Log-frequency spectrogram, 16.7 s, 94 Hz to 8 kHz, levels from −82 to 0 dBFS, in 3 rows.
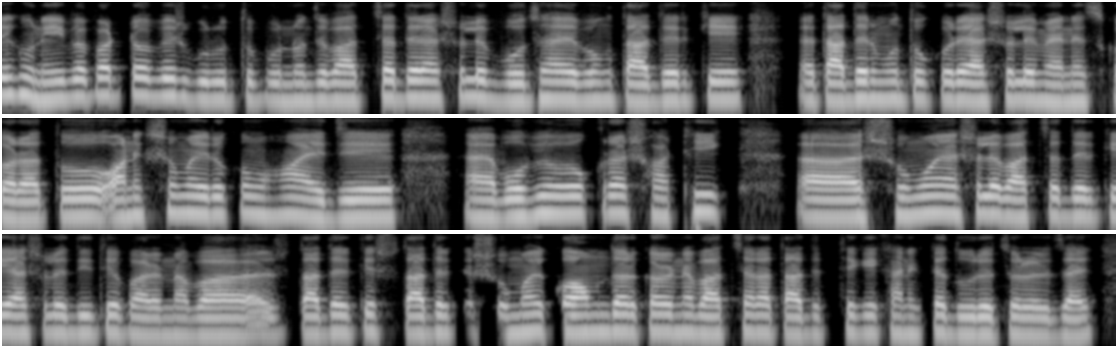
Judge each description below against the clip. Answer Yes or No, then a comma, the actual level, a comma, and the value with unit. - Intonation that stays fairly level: Yes, narrow, 1.8 semitones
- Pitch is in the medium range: Yes, medium, 165 Hz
